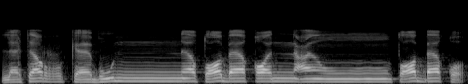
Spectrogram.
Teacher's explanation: كلمة طبقا وطبق نرقق الباء فيهما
